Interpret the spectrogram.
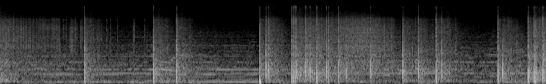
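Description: Aerial fireworks bursting overhead: sharp bangs at irregular intervals, thickening into a quick run of crackling bangs about three seconds in and again near the end, over steady background music.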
